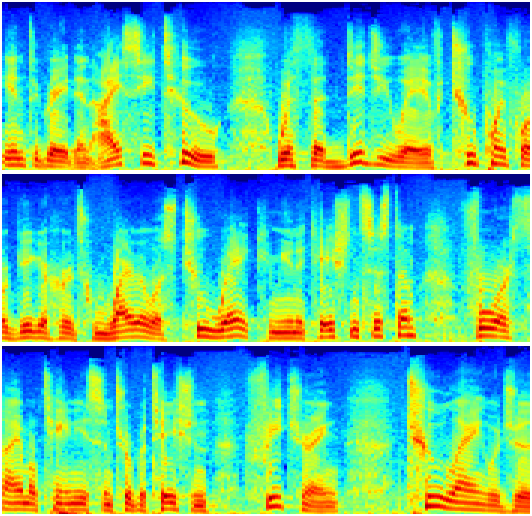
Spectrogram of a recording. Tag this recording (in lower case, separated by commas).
sizzle, speech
